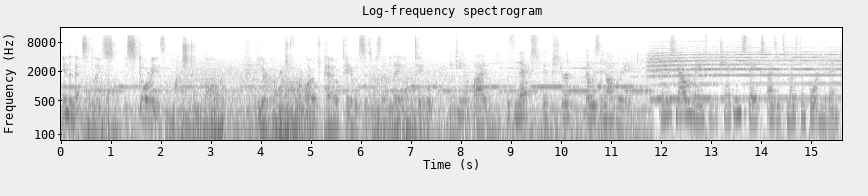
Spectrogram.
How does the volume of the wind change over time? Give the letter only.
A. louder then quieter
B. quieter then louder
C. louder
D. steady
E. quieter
A.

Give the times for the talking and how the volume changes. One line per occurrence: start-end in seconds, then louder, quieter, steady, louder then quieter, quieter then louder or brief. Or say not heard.
0.0-15.5 steady.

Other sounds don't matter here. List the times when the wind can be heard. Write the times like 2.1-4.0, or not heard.
0.0-10.2.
